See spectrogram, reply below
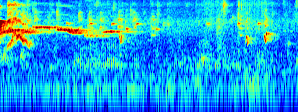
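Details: Ruby-throated bulbul song used as a lure: a loud burst of whistled notes opening with a sweeping slide, then a long level whistle easing downward, followed by scattered faint chirps over a soft background hiss.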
